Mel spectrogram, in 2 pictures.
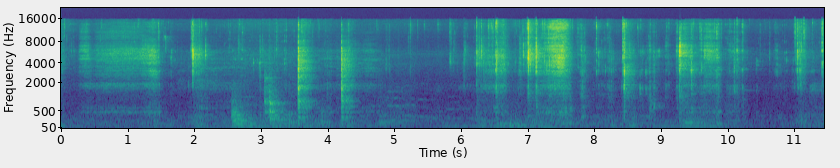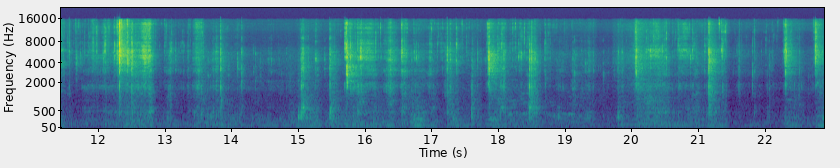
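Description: Close-up eating sounds: chewing and biting chicken feet with rice, in irregular short bursts, with fingers mixing rice on a plate.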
